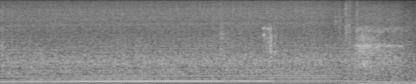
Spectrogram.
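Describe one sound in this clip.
A car engine hums steadily as the car drives along a street.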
